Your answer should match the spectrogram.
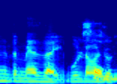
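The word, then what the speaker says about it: Magi: এটা উচ্চারণ কিন্তু মেজাই, উল্টাপাল্টা স্যার উচ্চারণ করে না।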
